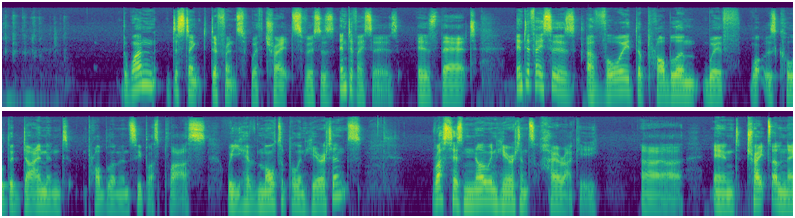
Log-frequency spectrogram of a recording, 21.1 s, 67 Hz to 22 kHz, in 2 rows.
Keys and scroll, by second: 0.0-1.3 typing, 7.8 BackSpace.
